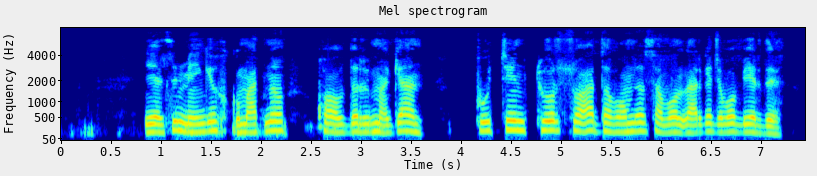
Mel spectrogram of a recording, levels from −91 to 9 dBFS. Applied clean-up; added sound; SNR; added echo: none; none; none; none.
